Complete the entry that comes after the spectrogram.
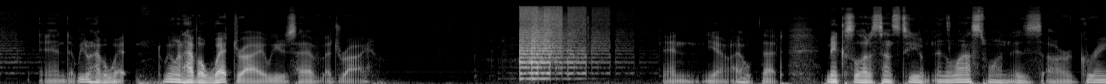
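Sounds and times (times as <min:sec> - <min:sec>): synthesized pitched tone: 0:00.0 - 0:00.3, 0:05.0 - 0:06.6.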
